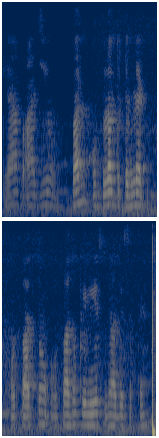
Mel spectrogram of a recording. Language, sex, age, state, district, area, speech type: Hindi, female, 60+, Uttar Pradesh, Ayodhya, rural, read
